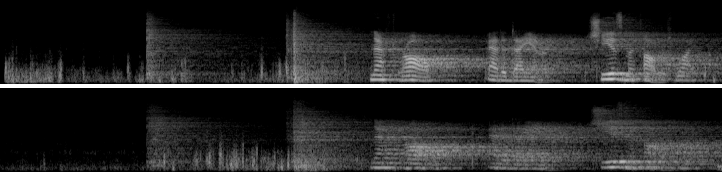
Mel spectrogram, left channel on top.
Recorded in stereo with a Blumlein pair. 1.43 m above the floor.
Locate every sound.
1.5 s a microwave: 55° left, 1.0 m
3.7 s a woman speaking: 35° left, 0.9 m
